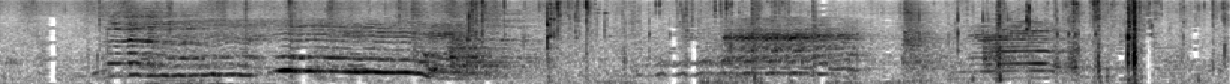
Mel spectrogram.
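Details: Overlapping bleats from Saanen dairy goats at BSL Farm in Gunung Sindur, Bogor, Indonesia: a low rising-and-falling cry runs into higher, tremulous calls from other goats, over steady background clatter and rustling.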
